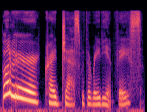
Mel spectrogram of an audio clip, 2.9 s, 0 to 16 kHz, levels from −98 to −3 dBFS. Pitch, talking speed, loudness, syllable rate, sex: 235 Hz, 140 wpm, -18 LUFS, 4.5 syllables/s, female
